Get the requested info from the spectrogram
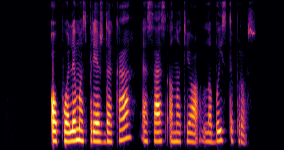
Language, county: Lithuanian, Vilnius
